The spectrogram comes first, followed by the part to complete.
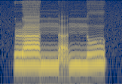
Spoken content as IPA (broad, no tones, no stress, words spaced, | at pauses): ɭanːa̰ nːʊ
